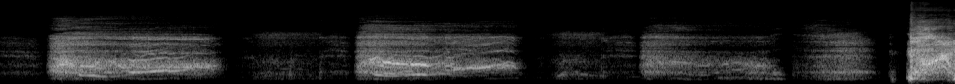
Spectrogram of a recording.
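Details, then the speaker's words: Physiotherapy breathing exercise for asthma: normal inspiration then loud forced expiration with open glottis at maximal speed, expiration at least twice as long as inspiration, accelerating expiratory flow to clear secretions and improve peak expiratory flow. "Puis, pour le temps expiratoire, on va l'allonger le plus possible, le plus long possible. Voilà, كيف ما قلت, à glotte ouverte avec une vitesse maximale et d'une façon forcée."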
